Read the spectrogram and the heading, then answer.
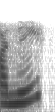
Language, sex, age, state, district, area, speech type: Marathi, female, 18-30, Maharashtra, Sindhudurg, rural, conversation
